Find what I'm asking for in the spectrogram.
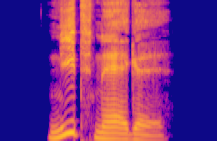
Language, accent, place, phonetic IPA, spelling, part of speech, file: German, Germany, Berlin, [ˈniːtˌnɛːɡl̩], Niednägel, noun, De-Niednägel.ogg
- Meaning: nominative/accusative/genitive plural of Niednagel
